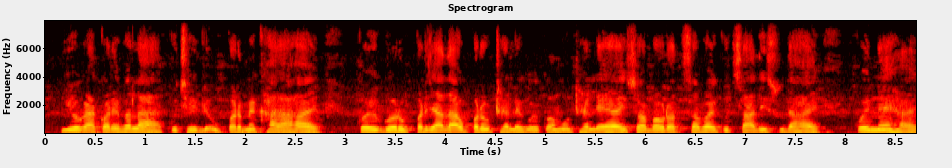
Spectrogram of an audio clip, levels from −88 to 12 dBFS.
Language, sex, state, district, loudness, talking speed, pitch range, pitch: Maithili, male, Bihar, Samastipur, -24 LUFS, 195 wpm, 150-160 Hz, 155 Hz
